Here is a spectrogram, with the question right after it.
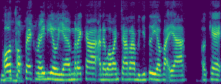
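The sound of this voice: Fairly even intonation paired with a fairly bright tone. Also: woman, medium pitch for a woman, moderate pace.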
